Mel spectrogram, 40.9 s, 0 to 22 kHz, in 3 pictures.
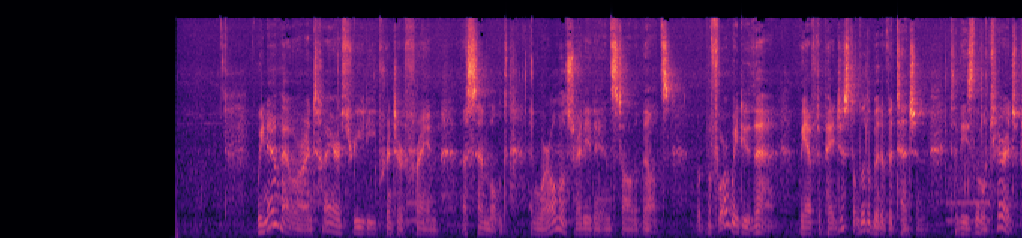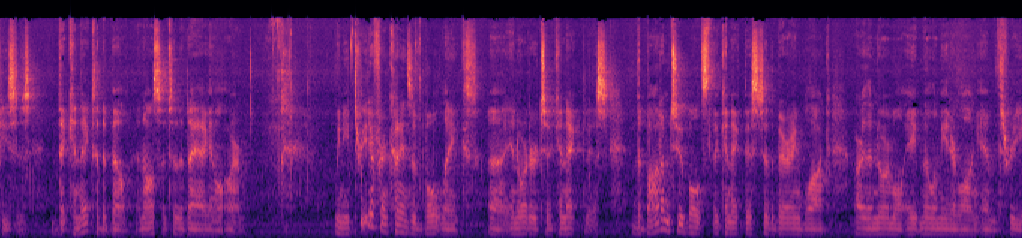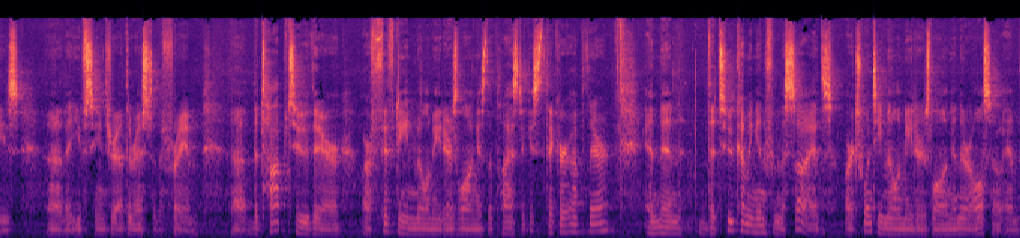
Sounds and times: Speech: 3.4s - 17.0s, 18.1s - 40.8s.

